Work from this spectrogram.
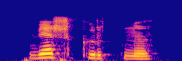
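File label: "вешкыртны", Komi, female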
